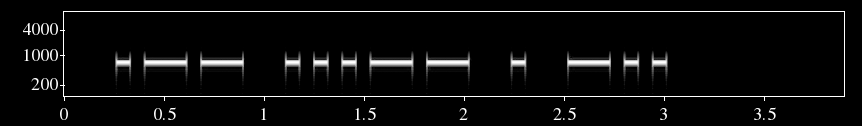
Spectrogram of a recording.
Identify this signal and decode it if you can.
Morse code, heard as a keyed tone, about 17 wpm, 700 Hz. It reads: W3ED
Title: USA Call Signs - 4 Characters - Repeated 2x - 17wpm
